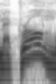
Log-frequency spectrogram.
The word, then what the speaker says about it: Macron: Macron? – Macron, yeah.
